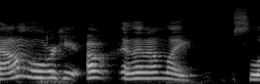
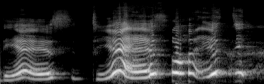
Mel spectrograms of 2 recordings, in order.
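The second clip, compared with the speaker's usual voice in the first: confused repeat; 5 semitones higher, 9 dB louder, much slower than usual. Retold or imitated. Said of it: "She was like".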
